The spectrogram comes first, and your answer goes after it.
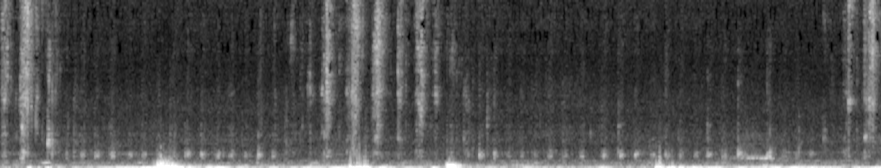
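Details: Rabbit eating crunchy food, with irregular runs of crisp snapping chews that come in clusters and some louder crackles, over a constant low hum and a brief faint squeak near the end.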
